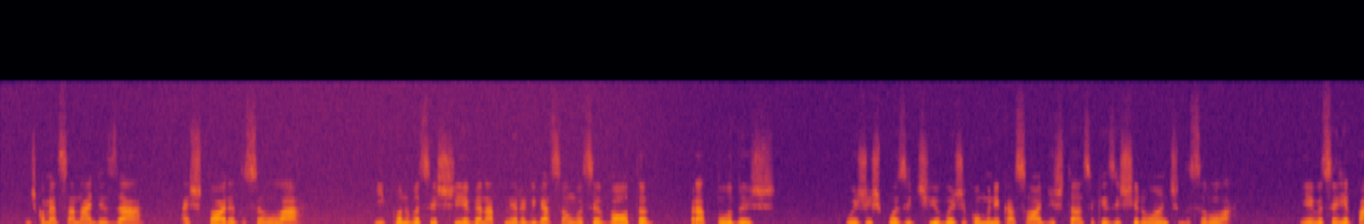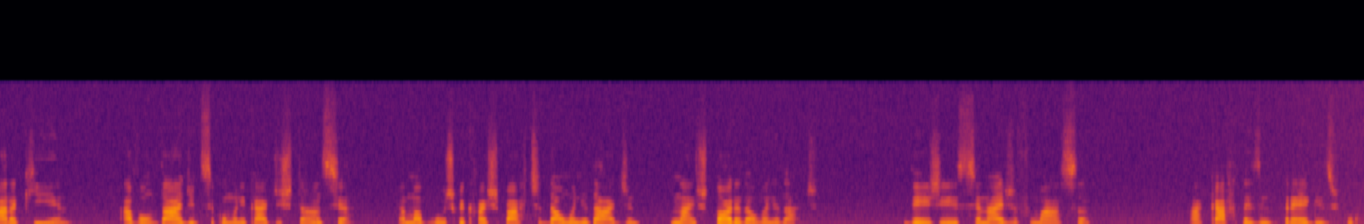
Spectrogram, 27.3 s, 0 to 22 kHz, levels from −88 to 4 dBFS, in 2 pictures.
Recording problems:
hiss; noticeable; throughout; 20 dB below the speech

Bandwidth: 14 kHz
